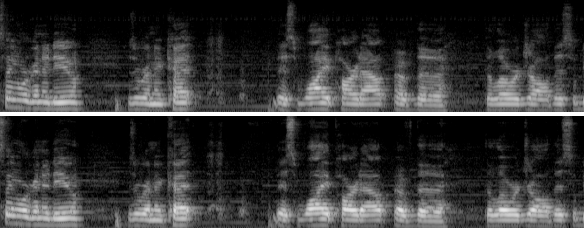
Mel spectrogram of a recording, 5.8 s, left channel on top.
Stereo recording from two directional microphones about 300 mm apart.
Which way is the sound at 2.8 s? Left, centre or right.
Left.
